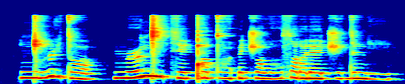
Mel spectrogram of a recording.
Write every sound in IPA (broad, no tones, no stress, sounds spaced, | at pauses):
ŋ͡ǀ ṳ ɭ i̤ d ɔ | m ə˞ ŋ͡ǀ i̤ t͡s ɪ ǃ i tˤ i̤ ʔ ə t͡ʃ ʌ ðˤ i̤ sˤ ə ɾ ə ɾ ɛ t͡ʃ ə̤ d ə n i̤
